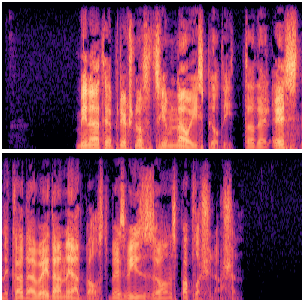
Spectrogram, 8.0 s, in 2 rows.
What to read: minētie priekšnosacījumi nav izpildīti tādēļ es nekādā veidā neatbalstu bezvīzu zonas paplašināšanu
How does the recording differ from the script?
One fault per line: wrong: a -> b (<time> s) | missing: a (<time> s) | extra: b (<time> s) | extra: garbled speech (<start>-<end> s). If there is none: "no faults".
no faults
